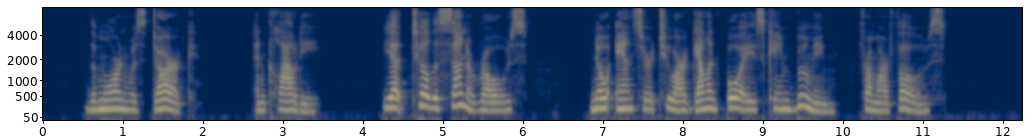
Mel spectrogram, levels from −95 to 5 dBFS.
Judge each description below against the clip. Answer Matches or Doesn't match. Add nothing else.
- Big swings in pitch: Doesn't match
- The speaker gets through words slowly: Matches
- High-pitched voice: Matches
